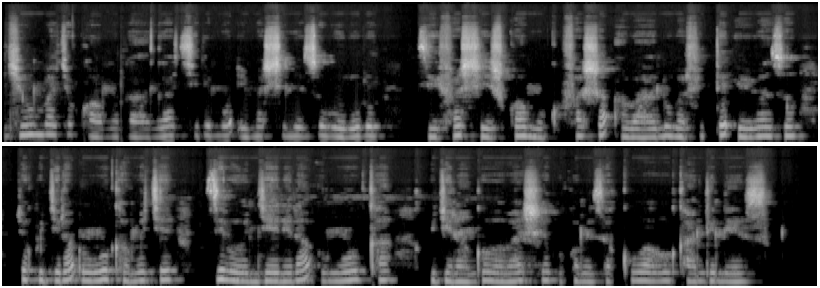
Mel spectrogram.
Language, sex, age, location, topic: Kinyarwanda, female, 18-24, Kigali, health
